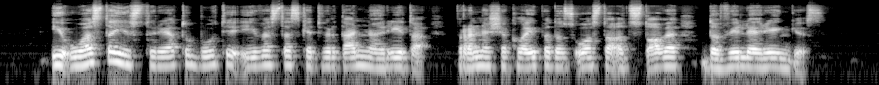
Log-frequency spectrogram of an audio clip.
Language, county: Lithuanian, Vilnius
